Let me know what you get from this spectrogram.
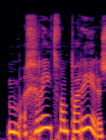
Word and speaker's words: Greet van Pareren: Greet van Pareren. Spreek je nou goed uit, Greet? – Ja, je spreekt het uitstekend uit.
